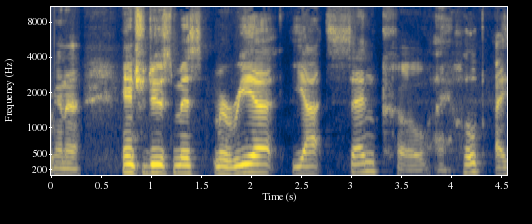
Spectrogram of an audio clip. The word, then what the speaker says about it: Yatsenko: Hey everyone, I'm Mariia Yatsenko. Yes, you pronounced my surname correctly.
